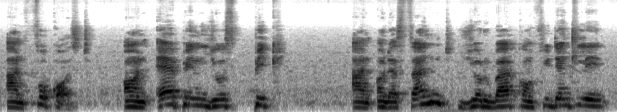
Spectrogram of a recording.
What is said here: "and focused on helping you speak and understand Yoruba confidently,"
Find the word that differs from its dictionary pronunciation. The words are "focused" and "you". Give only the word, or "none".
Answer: none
